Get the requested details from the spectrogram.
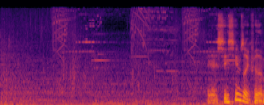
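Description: A shimmering energy column hums and crackles.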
